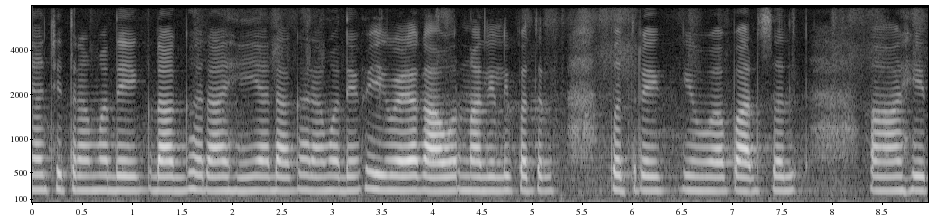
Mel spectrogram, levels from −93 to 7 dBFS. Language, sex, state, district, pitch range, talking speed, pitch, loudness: Marathi, female, Maharashtra, Pune, 220-230 Hz, 100 wpm, 225 Hz, -16 LUFS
